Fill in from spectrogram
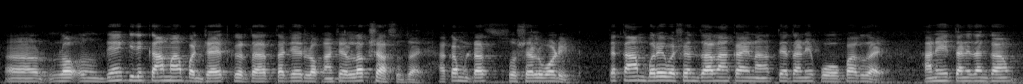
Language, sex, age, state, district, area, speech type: Goan Konkani, male, 60+, Goa, Ponda, rural, spontaneous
